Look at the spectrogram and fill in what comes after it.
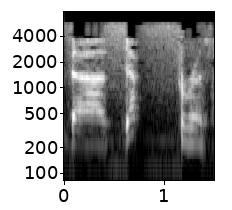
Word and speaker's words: Zephyrus: Zephyr basically is a derivative of a Greek word, Zephyrus, I believe it's pronounced, which is the god of the west wind.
